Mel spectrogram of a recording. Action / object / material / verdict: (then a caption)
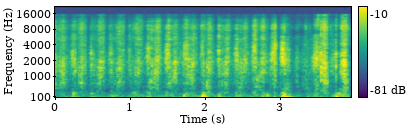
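scrape / suede-covered cork sandal footbed / suede, cork / none. A wooden-handled bristle brush scrubs the soap-foamed, suede-covered cork footbed of a Birkenstock sandal held in hand. Quick back-and-forth strokes make a continuous wet, frothy scratching and rubbing with a bright hiss. A few heavier low thumps stand out near the end, and faint background music may be present.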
